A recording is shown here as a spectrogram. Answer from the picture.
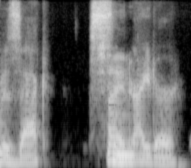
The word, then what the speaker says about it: Snyder: the Rob Schneider cut. – Oh, did I say it wrong? – You said Schneider. – Instead of? – Snyder.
